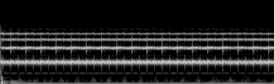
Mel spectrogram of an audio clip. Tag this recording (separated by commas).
Music, Organ, Musical instrument, Keyboard (musical)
